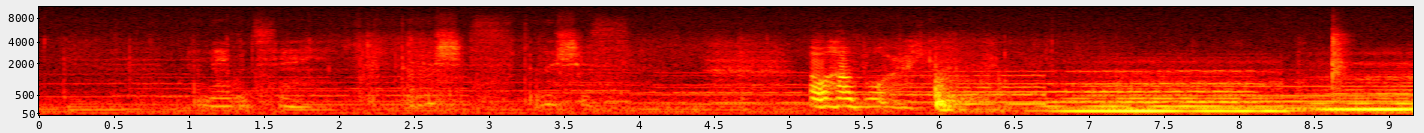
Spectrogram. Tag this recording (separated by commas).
Music, Speech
